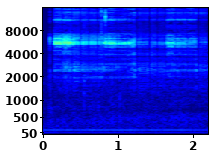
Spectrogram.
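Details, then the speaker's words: WPC Terminator 2 pinball machine, logic probe on lamp matrix row wire 138 D1 during troubleshooting: quiet high-pitched ticking pulses in a steady repeating pattern that match the lamps flashing; this row is switching normally, and the suspect wire sounds identical. "you see that pattern and it kind of coincides with the lights flashing on the well you can hear it and they all sound the same"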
